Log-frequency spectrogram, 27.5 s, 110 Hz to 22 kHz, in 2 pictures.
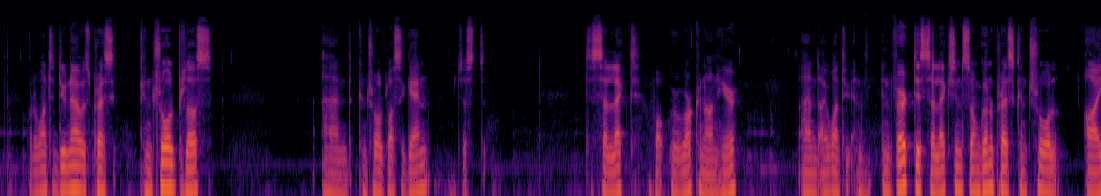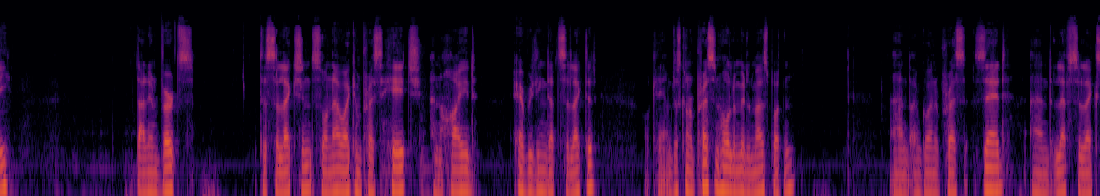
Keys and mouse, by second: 0.6 click, 6.5 ctrl+KP_Add, 8.8 ctrl+KP_Add, 16.7 ctrl+i, 22.1 h.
